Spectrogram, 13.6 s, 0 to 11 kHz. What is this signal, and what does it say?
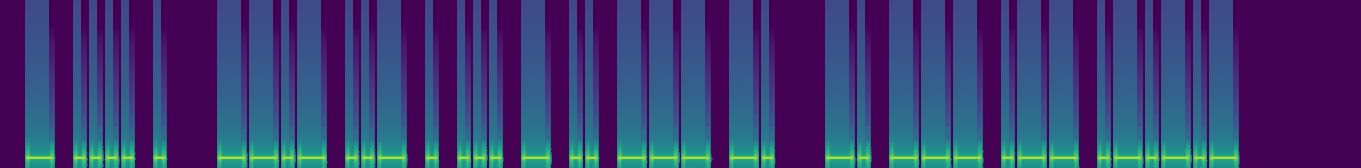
Morse code, heard as a keyed tone, about 15 wpm, 700 Hz. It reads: THE QUESTION NOW.
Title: Sentences from Top 600 Words 15wpm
